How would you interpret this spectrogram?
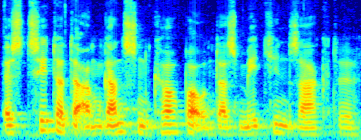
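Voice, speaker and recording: A male storyteller reads a children's fairy tale. His voice sits at a medium pitch, and he phrases each sentence in a measured, expressive storybook way. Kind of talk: scripted fairy-tale narration.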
